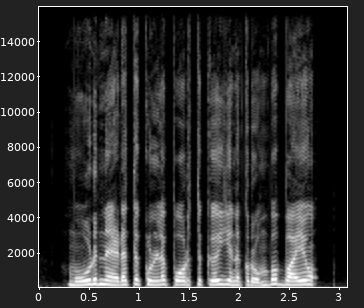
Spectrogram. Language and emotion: Tamil, fearful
